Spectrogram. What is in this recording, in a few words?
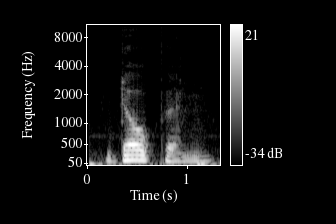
"dopen", Dutch; 'to baptize' 'to dip'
